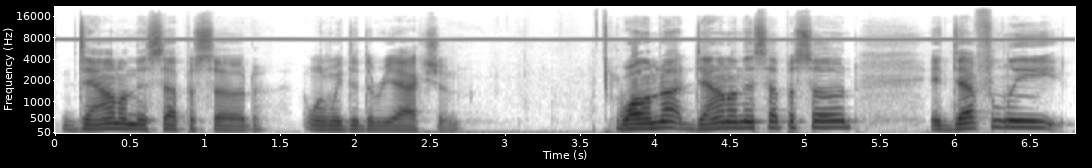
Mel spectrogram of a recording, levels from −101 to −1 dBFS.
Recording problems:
high-pitched whine; noticeable; throughout; 7.5 kHz, 20 dB below the speech

